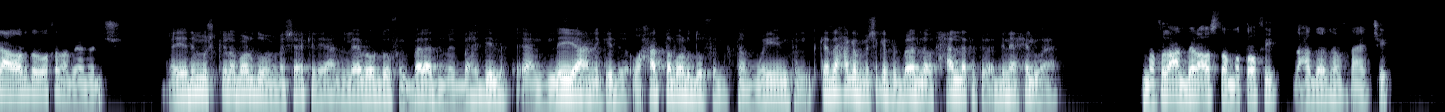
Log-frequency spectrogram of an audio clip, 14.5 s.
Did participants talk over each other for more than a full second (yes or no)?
no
